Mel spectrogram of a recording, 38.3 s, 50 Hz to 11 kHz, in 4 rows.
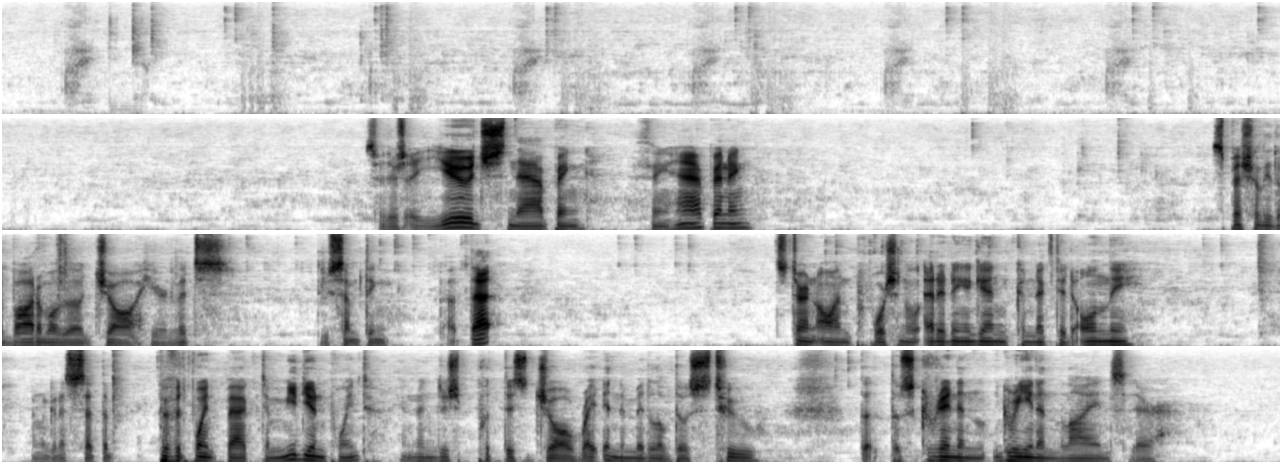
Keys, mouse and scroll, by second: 0.0-4.1 typing, 1.6 click, 2.7 click, 4.0 click, 5.3 space, 5.4 click, 5.6 space, 6.8 space, 7.0 click, 7.2 space, 8.4 space, 8.4 click, 8.7 space, 9.3 space, 9.4-16.8 drag, 17.5 Tab, 18.1 q, 18.7 shift+click, 19.0 Tab, 19.4 right click, 20.2 g, 20.8 right click, 21.3 middle click, 21.5 c, 21.9 click, 22.1 right click, 22.7 g, 23.7 right click, 24.2 right click, 24.9 click, 25.3 click, 25.6 click, 25.9 click, 26.4 click, 27.1 g, 28.1 right click, 29.2 Right, 29.9 click, 30.7 g, 35.0 click, 36.3 right click, 36.7 g.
